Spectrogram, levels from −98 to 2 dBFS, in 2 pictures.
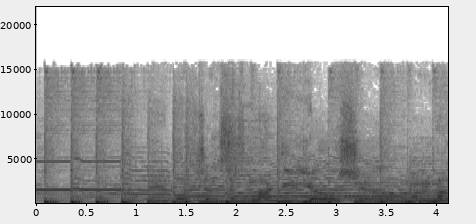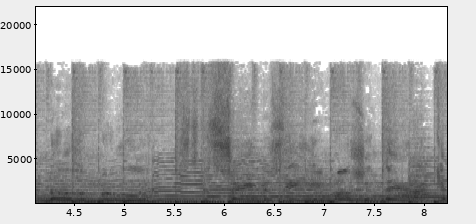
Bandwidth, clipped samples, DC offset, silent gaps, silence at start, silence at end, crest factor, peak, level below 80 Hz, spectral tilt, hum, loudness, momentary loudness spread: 16.5 kHz; under 0.1%; under 0.1%; none; 0 s; 0 s; 14 dB; -4 dBFS; -26 dBFS; -4.5 dB/octave; none; -18 LUFS; 3 LU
